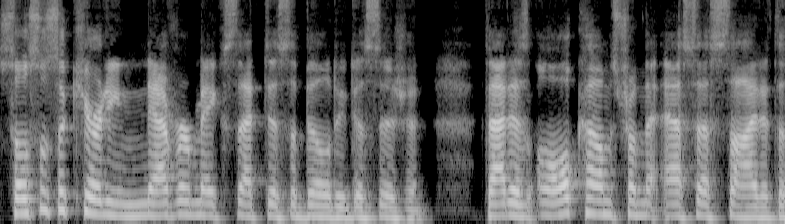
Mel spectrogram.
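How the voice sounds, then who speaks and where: Against a quiet background, a woman talks at a fairly quick pace. Her pitch is fairly low, with ordinary variation. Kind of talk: webinar presentation with Q&A. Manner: fast.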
